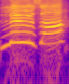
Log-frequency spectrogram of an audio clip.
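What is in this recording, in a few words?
"loser", British; Splashdown; XBOX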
